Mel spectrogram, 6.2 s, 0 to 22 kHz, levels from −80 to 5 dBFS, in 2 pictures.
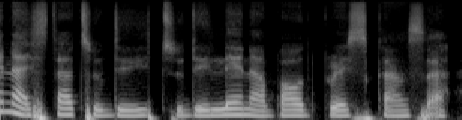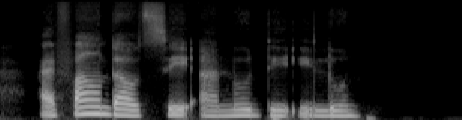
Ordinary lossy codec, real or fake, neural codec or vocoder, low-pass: none; fake; autoencoder, 48 kHz, 32 numbers a frame, DAC-VAE, trained on Japanese speech; none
